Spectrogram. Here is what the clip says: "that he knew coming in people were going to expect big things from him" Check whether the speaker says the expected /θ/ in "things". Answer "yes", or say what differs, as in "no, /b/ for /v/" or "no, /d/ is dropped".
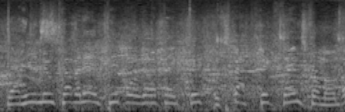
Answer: yes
